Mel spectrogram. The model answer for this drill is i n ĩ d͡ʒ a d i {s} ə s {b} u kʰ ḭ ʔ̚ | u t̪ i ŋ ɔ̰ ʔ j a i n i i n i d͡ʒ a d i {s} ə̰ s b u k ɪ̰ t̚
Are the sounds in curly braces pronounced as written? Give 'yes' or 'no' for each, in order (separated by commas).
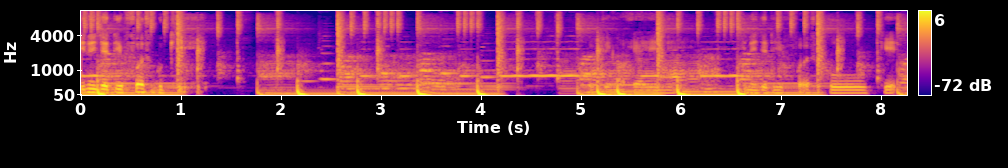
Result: no, yes, no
